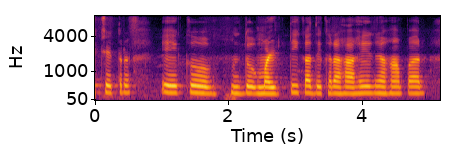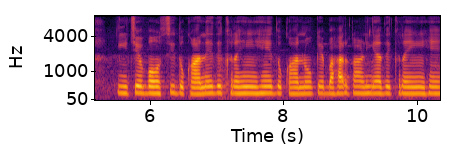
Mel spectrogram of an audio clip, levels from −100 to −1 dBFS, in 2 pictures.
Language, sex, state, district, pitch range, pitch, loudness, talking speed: Hindi, female, Bihar, Jahanabad, 185-195 Hz, 190 Hz, -21 LUFS, 135 wpm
